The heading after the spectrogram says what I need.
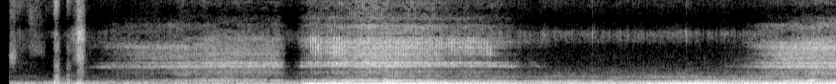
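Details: Turner, a pet sleeping right beside the recorder, snoring with a low, rumbling, fluttery noise on slow breaths, faint room noise behind; ordinary snoring.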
